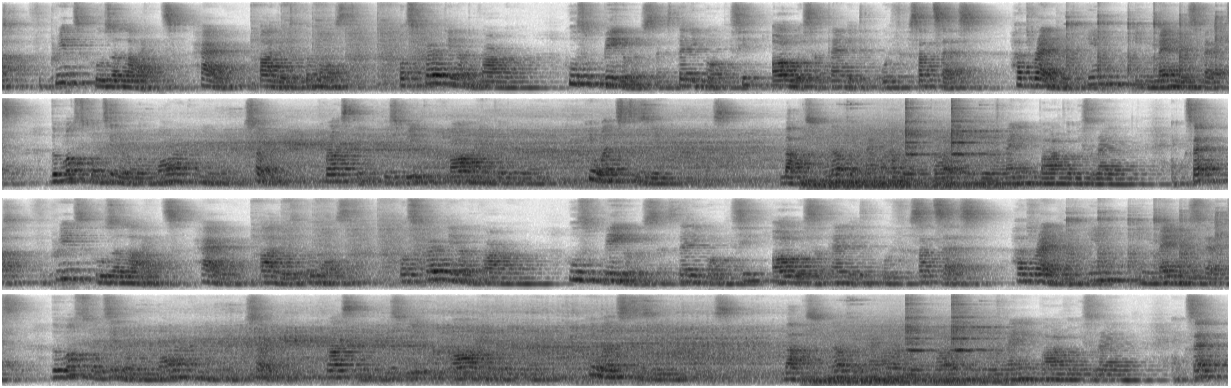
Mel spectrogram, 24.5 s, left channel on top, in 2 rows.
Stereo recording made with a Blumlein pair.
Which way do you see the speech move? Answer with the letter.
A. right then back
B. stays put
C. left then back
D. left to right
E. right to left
B.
